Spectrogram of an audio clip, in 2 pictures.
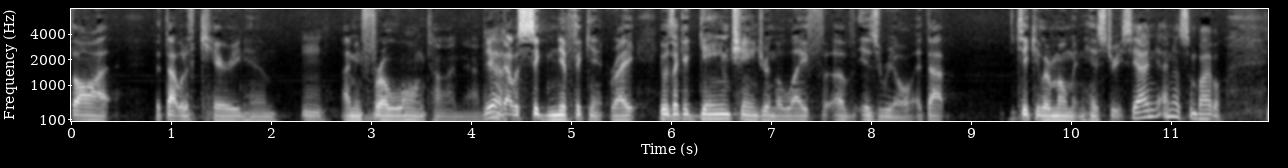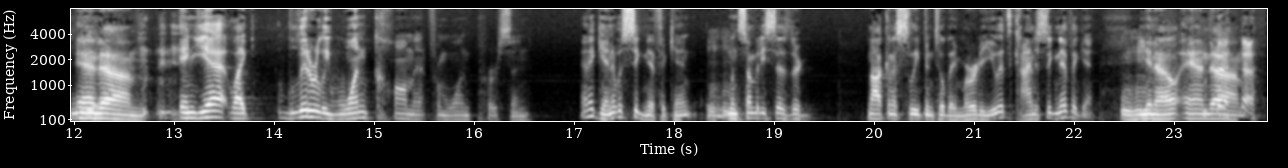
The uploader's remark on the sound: LIVE from New Albany, Indiana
